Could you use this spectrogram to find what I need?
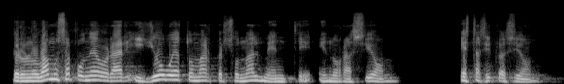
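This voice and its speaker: At a moderate pace, the voice has a dark, mellow tone and lively intonation. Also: man. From Mexico, Mexico City. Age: 70s. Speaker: pastor. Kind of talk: sermon.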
